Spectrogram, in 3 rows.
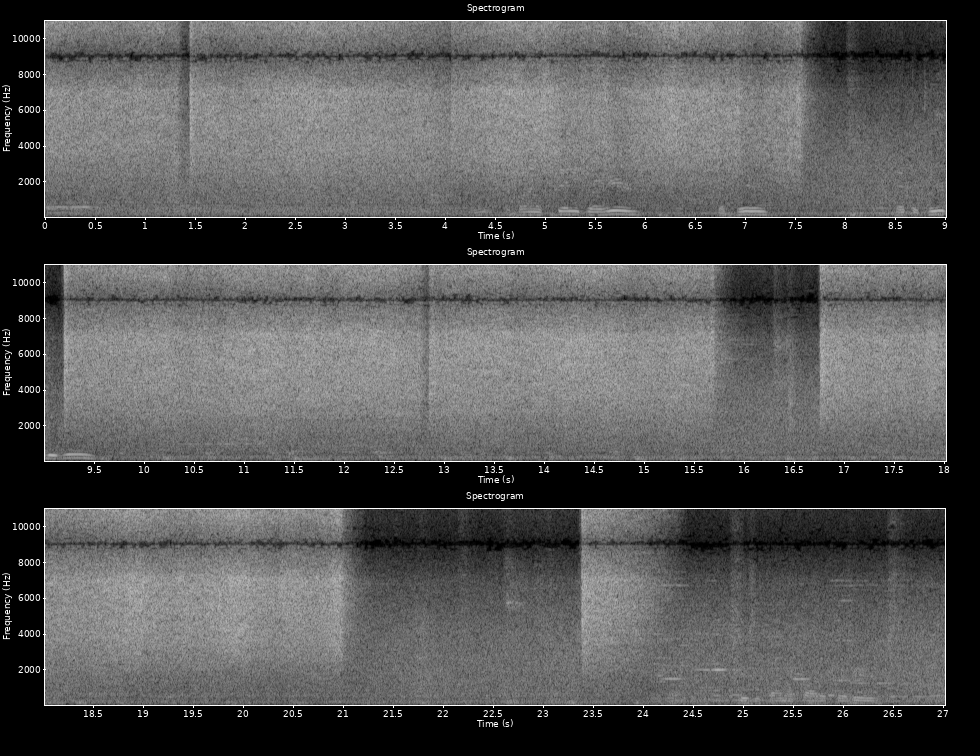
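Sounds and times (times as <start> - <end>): spray gun hissing: 0.0 - 7.6, 9.2 - 15.8, 16.8 - 21.1, 23.4 - 24.2.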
